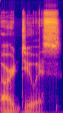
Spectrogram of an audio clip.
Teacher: Arduous. Stress on the first syllable, 3 syllables total.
